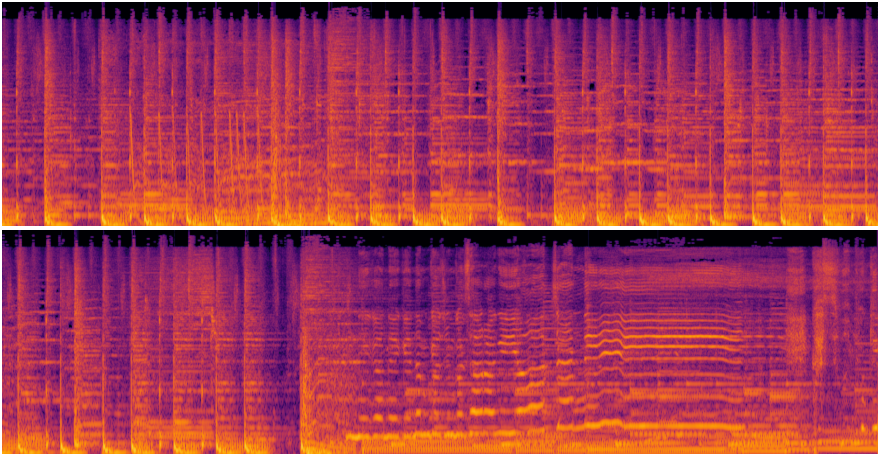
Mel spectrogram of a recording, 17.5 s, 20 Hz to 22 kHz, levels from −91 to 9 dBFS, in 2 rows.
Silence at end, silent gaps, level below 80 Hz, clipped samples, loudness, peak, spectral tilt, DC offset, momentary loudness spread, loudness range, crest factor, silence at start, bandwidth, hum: 0 s; none; -18 dBFS; 0.2%; -12 LUFS; 0 dBFS; -4.5 dB/octave; under 0.1%; 5 LU; 2 LU; 12 dB; 0 s; over 20 kHz; none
